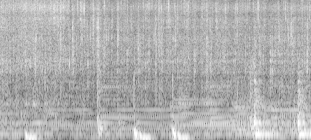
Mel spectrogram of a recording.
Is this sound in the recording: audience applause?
no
